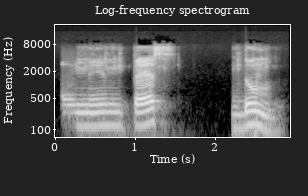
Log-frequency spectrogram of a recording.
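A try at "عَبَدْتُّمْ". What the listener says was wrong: দুম নয়, তুম। তামিম পেশ তুম। তুম গুন্না হবে না, তুম। আবাদ তুম।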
